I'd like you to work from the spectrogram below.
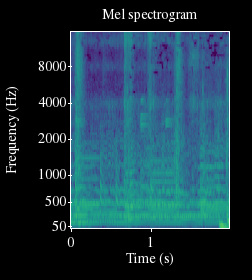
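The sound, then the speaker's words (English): A steady insect buzz drones without a break, a flying bee's fast-beating wings holding a rich, even hum with slight wavering in pitch and no voices. “When they're in the air, their wings make vibrations the human ear recognizes as buzzing.”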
